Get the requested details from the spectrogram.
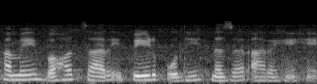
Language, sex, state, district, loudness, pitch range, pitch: Hindi, female, Madhya Pradesh, Dhar, -16 LUFS, 175-220 Hz, 200 Hz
